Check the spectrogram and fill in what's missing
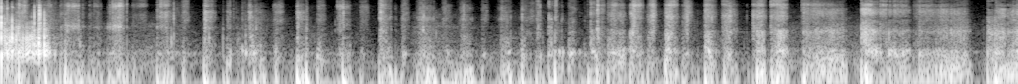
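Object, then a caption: Wooden folding chess board. A hollow wooden folding chess board, held horizontally, has its edges and surface scratched with fingernails and may be handled at the hinge or latch. Quick, dry scratching and scraping strokes follow one another in an uneven patter. Each stroke is short and crisp, with a low woody body and bright, rasping upper noise.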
